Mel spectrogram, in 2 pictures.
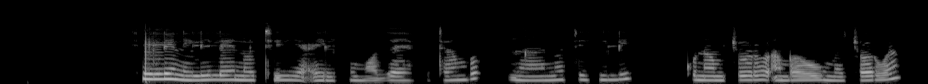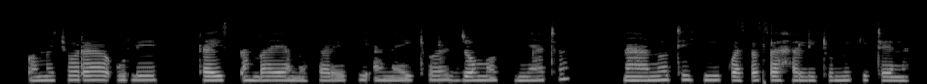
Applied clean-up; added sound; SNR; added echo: none; none; none; none.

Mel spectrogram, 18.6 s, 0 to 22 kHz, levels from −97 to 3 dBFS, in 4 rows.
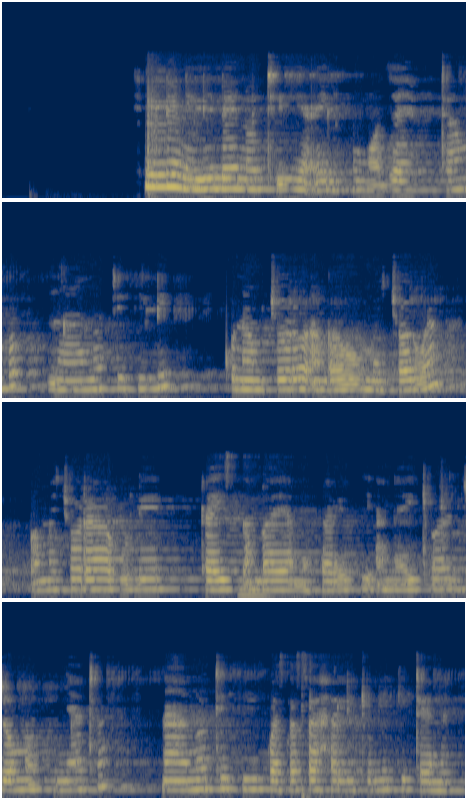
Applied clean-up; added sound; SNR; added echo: neural separator model SepFormer DNS4.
